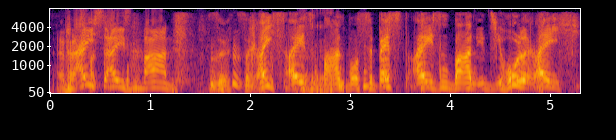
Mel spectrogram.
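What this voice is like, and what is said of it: Exaggerated German accent in English. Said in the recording (German): “diesen übertriebenen Nazi-Akzent ... so der typische Deutsche”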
